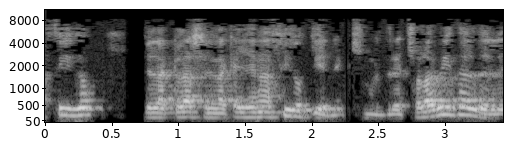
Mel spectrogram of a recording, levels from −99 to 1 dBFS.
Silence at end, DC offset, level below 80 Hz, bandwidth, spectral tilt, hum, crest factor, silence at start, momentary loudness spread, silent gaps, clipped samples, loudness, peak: 0 s; under 0.1%; -64 dBFS; 8.8 kHz; -4 dB/octave; none; 16 dB; 0 s; 11 LU; 0.63-0.73 s; under 0.1%; -23 LUFS; -6 dBFS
